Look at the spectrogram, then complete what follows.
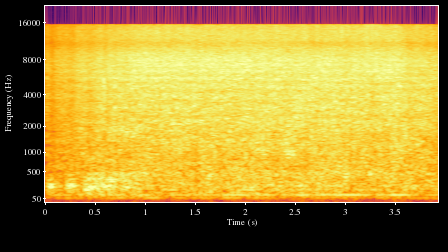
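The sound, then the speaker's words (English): A steady, hissing rush of water spraying from a hose at a car wash, used to spray off a motorcycle, fairly loud, continuing without pause for several seconds with no one speaking. “Or if you prefer motoring around town on two wheels, they can spray off your motorcycle with a water hose.”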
